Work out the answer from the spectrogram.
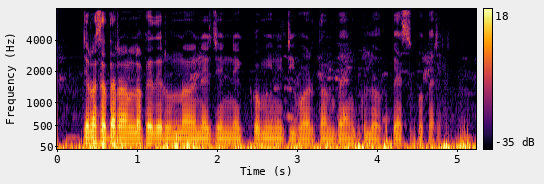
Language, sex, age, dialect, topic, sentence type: Bengali, male, 18-24, Western, banking, statement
